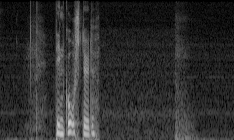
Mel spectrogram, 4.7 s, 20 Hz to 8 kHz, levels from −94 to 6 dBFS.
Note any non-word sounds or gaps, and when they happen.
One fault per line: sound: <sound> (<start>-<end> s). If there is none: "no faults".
no faults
